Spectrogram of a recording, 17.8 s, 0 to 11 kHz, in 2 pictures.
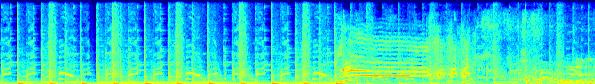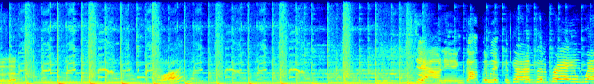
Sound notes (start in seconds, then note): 5.3 yelling; 8.5 tongue flapping; 15.5 both singing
